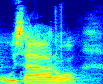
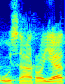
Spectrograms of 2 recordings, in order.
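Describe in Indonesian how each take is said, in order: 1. Kata ini berakhir dengan vokal panjang biasa. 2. Kata ini berakhir dengan suku kata ya tambahan. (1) "tapi dibaca usaro" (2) "tidak dibaca usaroya"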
